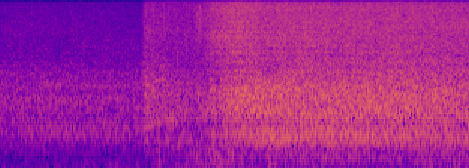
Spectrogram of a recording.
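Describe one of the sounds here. Small waves wash over pebbles on a shore.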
